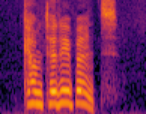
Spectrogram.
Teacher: the T is pronounced as a flap. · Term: flapped sound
